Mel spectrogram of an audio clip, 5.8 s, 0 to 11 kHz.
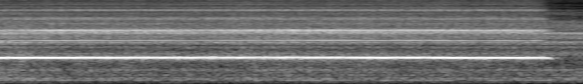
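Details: RC steam tug Côte d'Émeraude (Stuart D10) at just under 3 bar: a clean, steady high whistle holds about five seconds over a soft engine purr, then cuts off; the whistle sounds healthy.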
